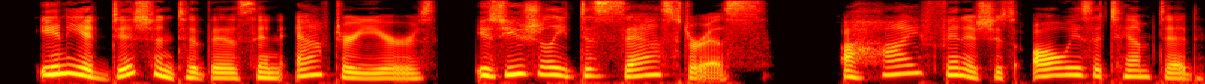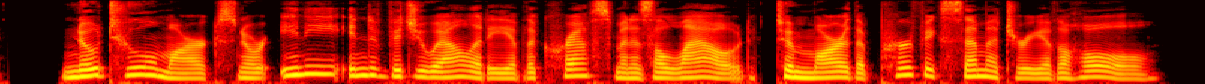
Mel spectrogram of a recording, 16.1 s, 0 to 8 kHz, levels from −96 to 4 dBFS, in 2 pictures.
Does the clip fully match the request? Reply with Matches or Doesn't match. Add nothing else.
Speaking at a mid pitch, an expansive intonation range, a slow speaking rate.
Matches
